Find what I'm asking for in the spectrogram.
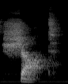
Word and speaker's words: Schott: I just S C H O T T. – Yeah, it's shot.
